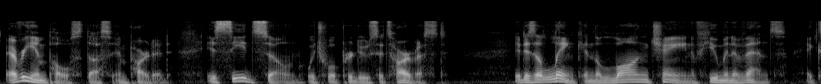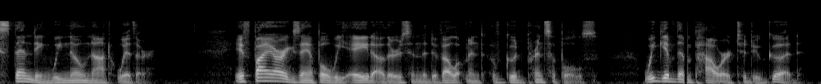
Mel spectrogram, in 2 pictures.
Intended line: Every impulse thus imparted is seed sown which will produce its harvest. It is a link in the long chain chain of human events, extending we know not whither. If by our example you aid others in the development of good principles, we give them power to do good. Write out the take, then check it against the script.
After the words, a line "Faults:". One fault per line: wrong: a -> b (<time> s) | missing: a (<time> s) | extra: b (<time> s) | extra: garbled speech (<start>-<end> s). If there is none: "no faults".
Every impulse thus imparted is seed sown which will produce its harvest. It is a link in the long chain of human events, extending we know not whither. If by our example we aid others in the development of good principles, we give them power to do good.
Faults:
missing: chain (6.9 s)
wrong: you -> we (11.5 s)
